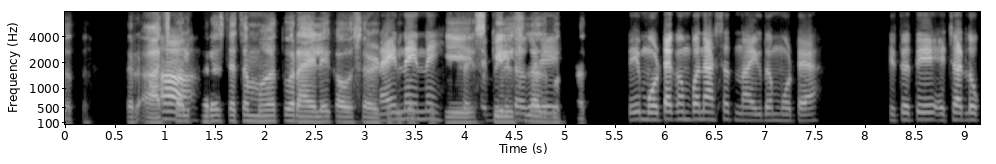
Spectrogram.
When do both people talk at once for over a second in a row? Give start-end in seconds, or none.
3.1-4.8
